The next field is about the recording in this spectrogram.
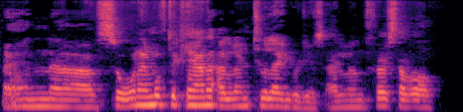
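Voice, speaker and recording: A man's voice: on the high side, steady tone, fast. Guy from france, non-native english, earnest storyteller, lots of uhs, call audio. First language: not English. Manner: earnest storytelling with many "uh" fillers. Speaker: guest. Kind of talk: online interview. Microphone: video call.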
